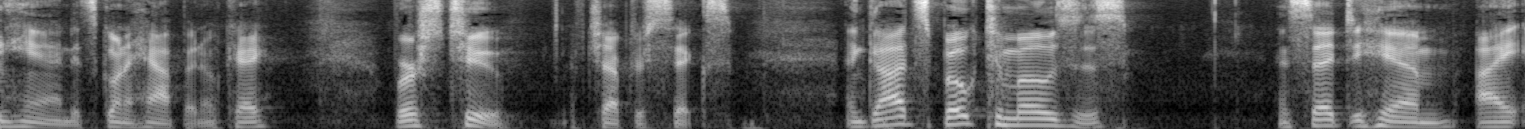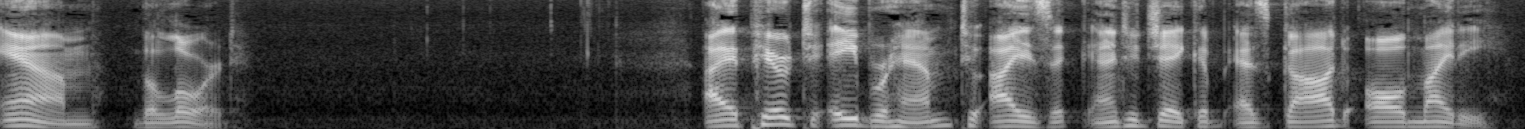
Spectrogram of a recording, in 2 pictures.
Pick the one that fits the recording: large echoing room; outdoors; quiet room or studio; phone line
large echoing room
